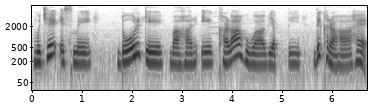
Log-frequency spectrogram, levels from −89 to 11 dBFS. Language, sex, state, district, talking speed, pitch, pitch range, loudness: Hindi, female, Madhya Pradesh, Katni, 105 wpm, 180 Hz, 170-200 Hz, -17 LUFS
